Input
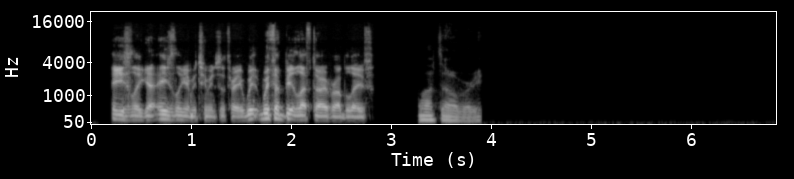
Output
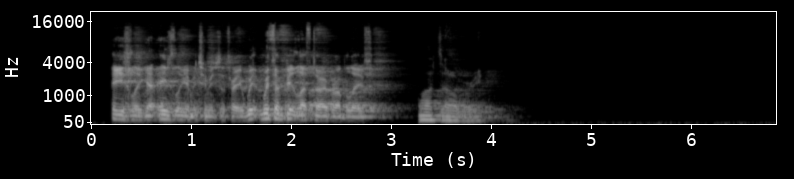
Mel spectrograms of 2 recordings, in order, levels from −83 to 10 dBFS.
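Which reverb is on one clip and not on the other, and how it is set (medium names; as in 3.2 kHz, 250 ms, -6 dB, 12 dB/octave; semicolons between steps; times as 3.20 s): algorithmic reverb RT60 0.71 s, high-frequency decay 0.75×, pre-delay 60 ms, DRR 7 dB; trim -5.5 dB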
